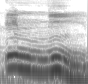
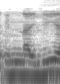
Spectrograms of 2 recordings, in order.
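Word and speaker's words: إني: So when you combine these two, they are pronounced as inni, not inna ye anymore, inni.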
